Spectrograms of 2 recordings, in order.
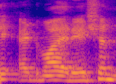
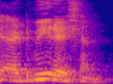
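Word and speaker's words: admiration: کمپائلیشن نہیں بلکہ کمپیلیشن۔ اور اسی طرح ایڈمائر ہے، ایڈمائر سے ایڈمائریشن نہیں بلکہ ایڈمیریشن۔ کمپائل سے کمپیلیشن، ایڈمائر سے ایڈمیریشن۔ ان میں ہوا یہ ہے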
